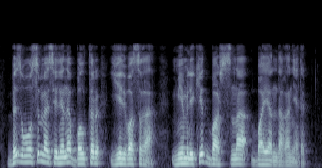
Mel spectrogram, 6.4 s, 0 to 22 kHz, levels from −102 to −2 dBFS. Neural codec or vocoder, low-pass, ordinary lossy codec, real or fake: none; 7.2 kHz; none; real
